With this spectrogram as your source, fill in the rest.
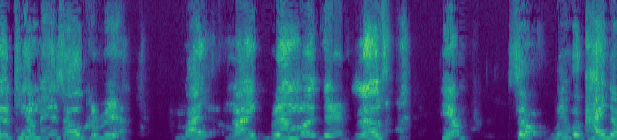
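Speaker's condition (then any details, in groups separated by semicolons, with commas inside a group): Cerebral palsy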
